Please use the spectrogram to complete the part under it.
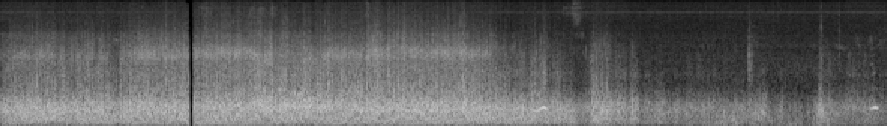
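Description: Bicycle tyres roll and hum on tarmac.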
